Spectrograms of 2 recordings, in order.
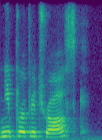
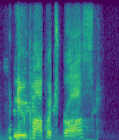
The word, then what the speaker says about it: Dnipropetrovsk: It was called Dnipropetrovsk. I don't know if you guys want to try to pronounce it. Everybody, when they read my... – Dnipropetrovsk? – There you go.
